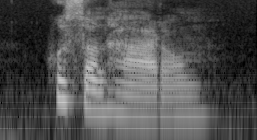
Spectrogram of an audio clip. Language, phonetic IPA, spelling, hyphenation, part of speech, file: Hungarian, [ˈhusonɦaːrom], huszonhárom, hu‧szon‧há‧rom, numeral, Hu-huszonhárom.ogg
- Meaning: twenty-three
